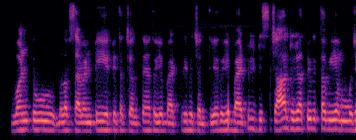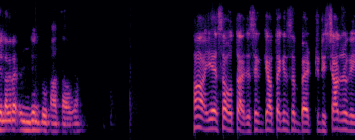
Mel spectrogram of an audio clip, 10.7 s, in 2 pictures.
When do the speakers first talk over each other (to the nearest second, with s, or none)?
none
